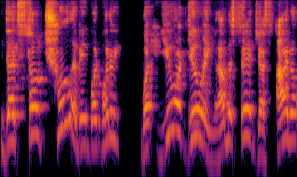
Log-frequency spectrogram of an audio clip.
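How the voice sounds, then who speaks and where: The man's intonation is lively. He keeps to a moderate pace. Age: 60s. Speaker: character coach and former youth pastor. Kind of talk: podcast interview. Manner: animated.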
